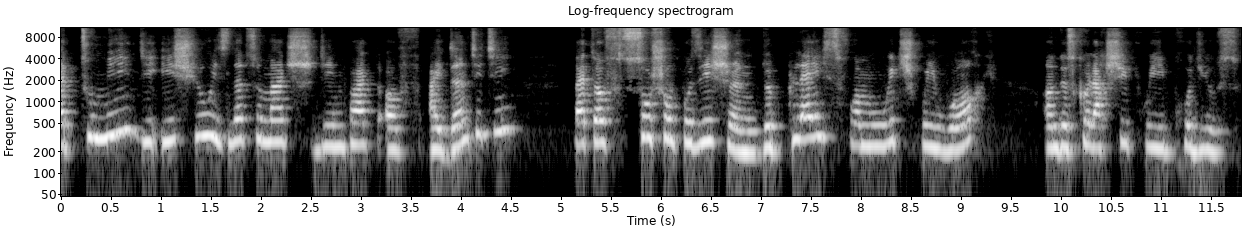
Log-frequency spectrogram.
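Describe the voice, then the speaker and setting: A woman speaks with a French accent and a high pitch. Her intonation is lively and her pace fairly slow. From France. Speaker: historian. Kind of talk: academic panel discussion. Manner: hesitant, many fillers.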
